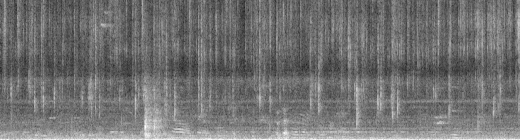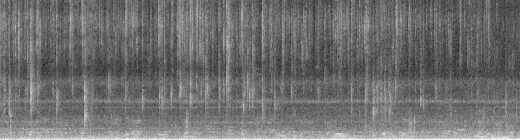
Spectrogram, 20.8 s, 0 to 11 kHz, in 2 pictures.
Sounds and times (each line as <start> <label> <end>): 0.0 walking around narrow streets 20.8
0.1 residents conversations flowing out of the windows 20.8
